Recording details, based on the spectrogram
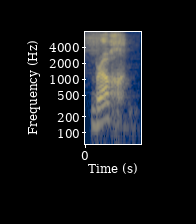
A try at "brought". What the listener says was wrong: Brought. Brought. Brought. There's no ch. Take out the ch. Brought.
